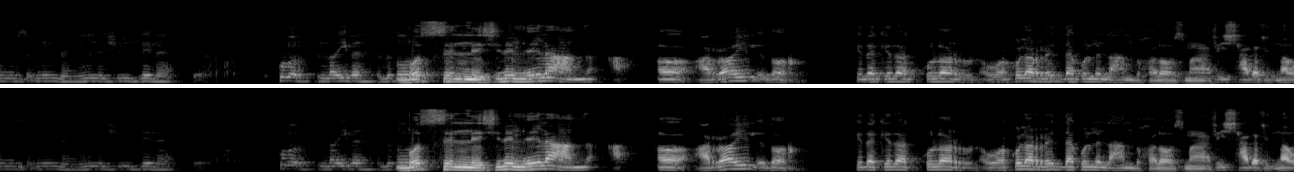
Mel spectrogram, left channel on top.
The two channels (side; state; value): both; normal; correlation 0.80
